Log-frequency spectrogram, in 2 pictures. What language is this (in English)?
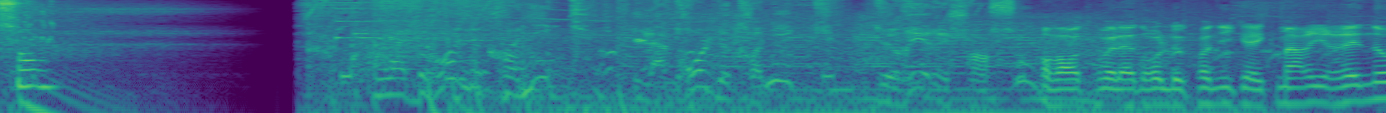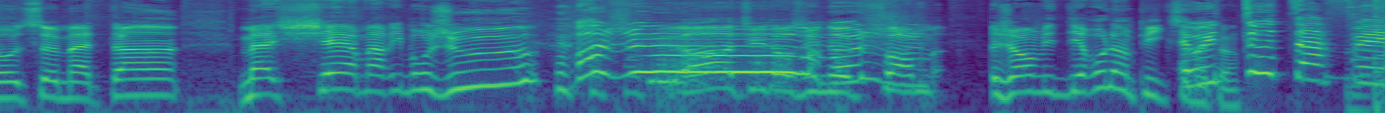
French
